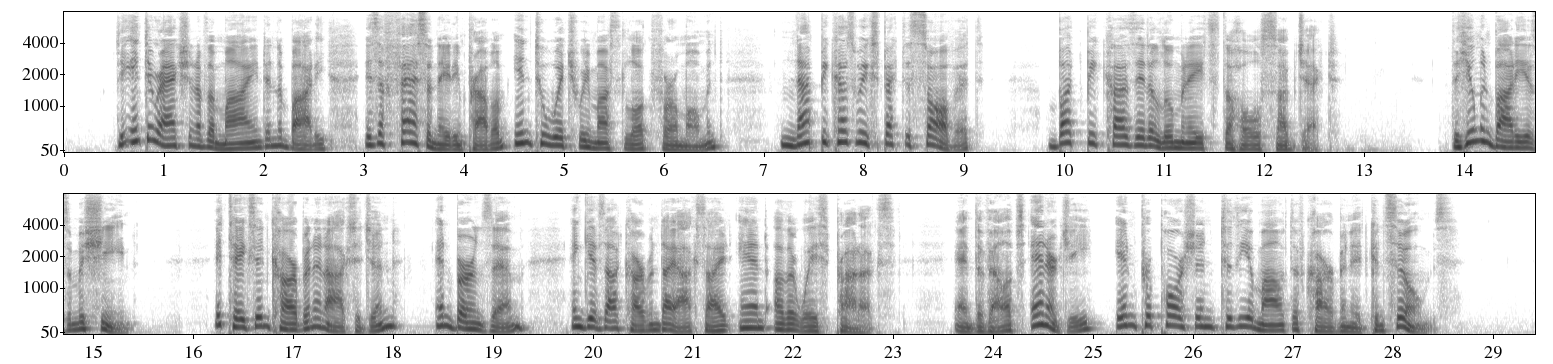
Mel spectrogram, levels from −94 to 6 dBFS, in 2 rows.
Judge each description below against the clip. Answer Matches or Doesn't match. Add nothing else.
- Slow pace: Doesn't match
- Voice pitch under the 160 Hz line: Matches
